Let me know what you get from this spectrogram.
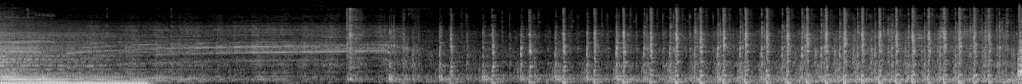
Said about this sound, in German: Der Lauf ist stinkt brutal, der Traktor hupft wie wild. Dann gibt der Bauer richtig Gas, der Sound, der macht dann Spaß.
